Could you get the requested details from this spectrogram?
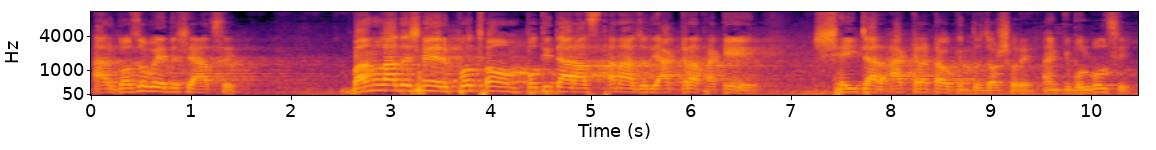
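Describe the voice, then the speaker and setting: A man preaching a sermon at a religious gathering, firing rhetorical questions at the crowd, swinging between loud declaiming and low asides, and chanting Arabic lines. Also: slow, background noise. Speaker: preacher at a Quran commentary gathering. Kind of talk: Bengali waz sermon. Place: outdoor religious gathering with loudspeakers. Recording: echoey public address sound.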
